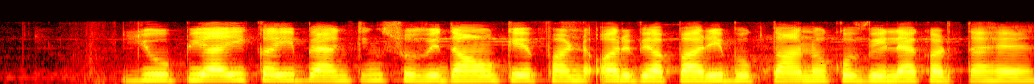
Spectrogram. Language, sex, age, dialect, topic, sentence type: Hindi, female, 18-24, Garhwali, banking, statement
